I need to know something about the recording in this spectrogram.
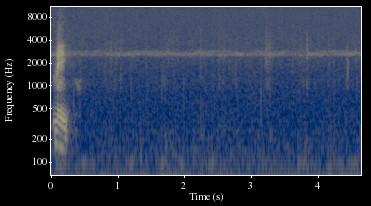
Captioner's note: insects chirring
